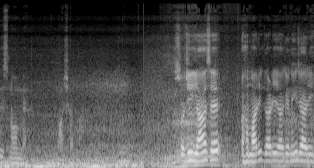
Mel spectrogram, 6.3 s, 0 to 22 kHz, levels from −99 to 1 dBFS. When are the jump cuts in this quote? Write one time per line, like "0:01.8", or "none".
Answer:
0:02.9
